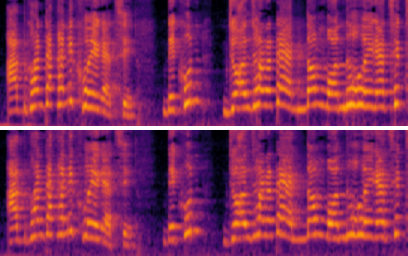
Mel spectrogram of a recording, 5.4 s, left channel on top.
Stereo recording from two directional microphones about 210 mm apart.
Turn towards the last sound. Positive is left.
turn(degrees=50)  # may be behind; listen again after turning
